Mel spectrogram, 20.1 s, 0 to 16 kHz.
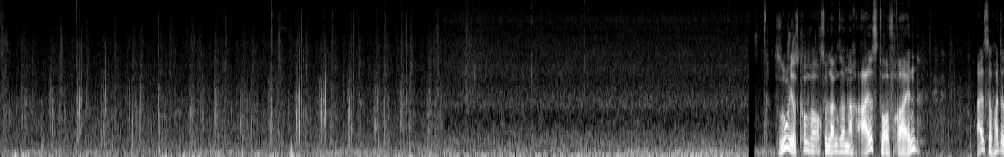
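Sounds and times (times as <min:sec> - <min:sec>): footsteps crunching dry leaves: 0:00.0 - 0:09.4.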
